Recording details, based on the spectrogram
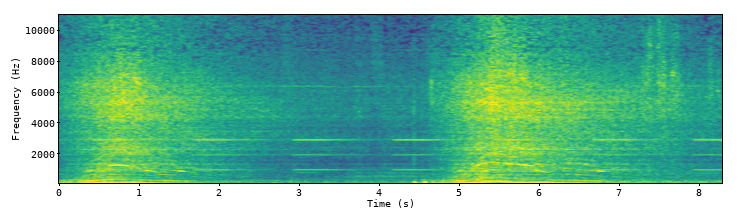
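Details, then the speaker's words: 2002 Volvo S60 2.4T five-cylinder turbo, just after a spark plug change: two clean rev blips rising smoothly and returning to a steady idle, with no misfire. The turbo seems to work. Normal revving. "like the turbo is working so the engine starts so that's a good sign think we're running good"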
